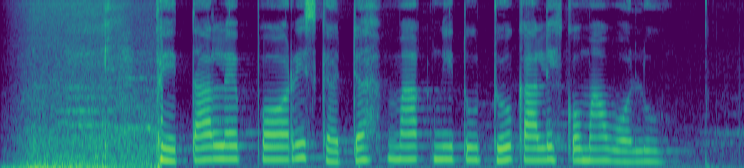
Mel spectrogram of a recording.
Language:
Javanese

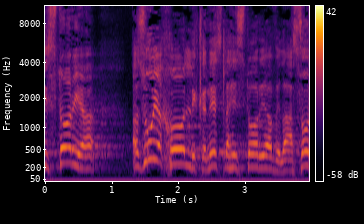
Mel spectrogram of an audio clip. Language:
Hebrew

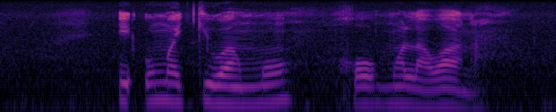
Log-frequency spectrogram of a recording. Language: Tswana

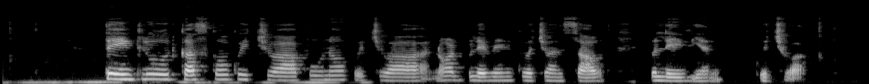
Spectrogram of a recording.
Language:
English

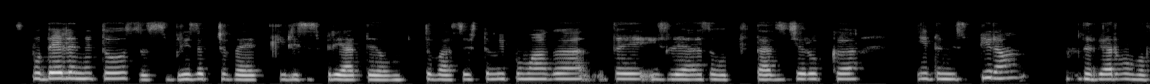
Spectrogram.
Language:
Bulgarian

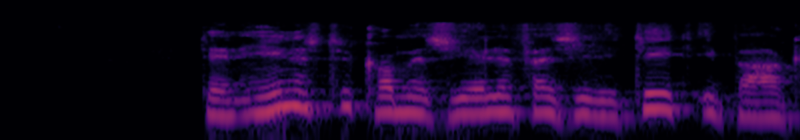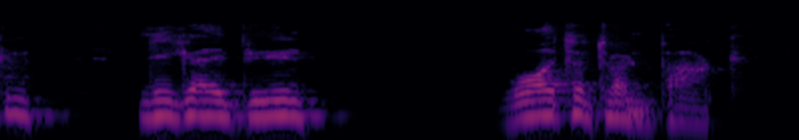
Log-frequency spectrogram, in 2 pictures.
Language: Danish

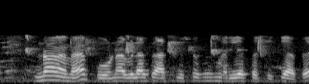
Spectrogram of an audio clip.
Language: Assamese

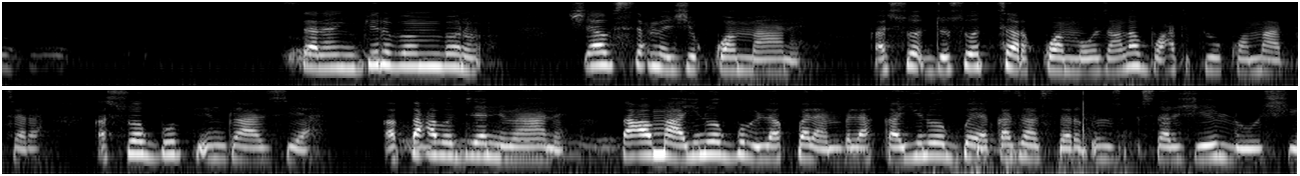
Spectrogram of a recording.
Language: Dagbani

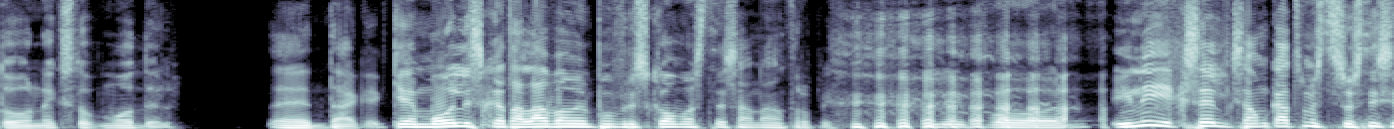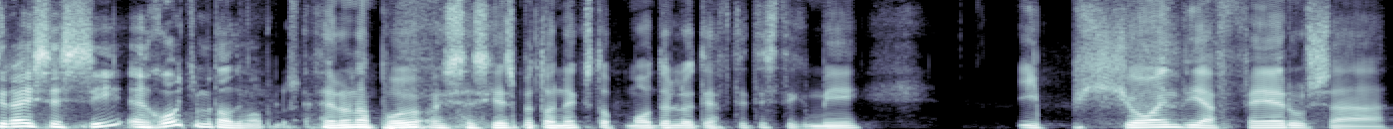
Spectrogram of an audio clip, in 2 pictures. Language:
Greek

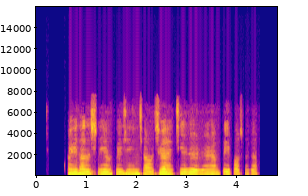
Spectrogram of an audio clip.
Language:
Chinese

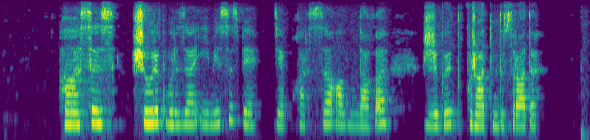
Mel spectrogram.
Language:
Kazakh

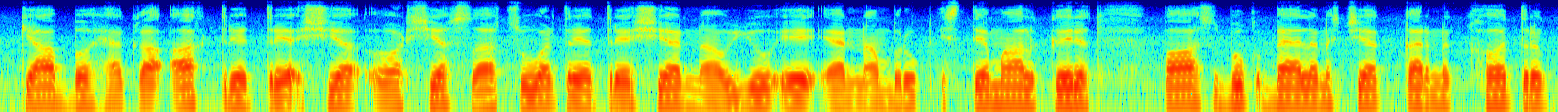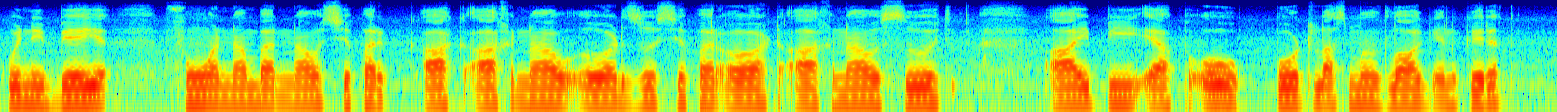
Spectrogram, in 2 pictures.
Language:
Kashmiri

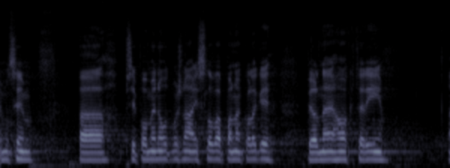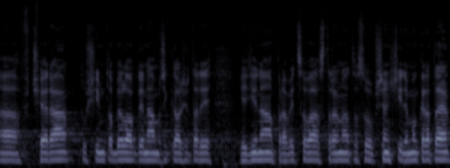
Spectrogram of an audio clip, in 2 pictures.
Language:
Czech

